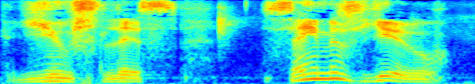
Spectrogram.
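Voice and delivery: scornful, dismissive scoff. Narrating a scene, the speaker voices a character's reply: scoffing. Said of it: "He scoffs".

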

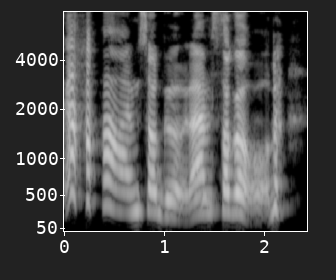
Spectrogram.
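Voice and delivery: put-on vaguely Italian accent, chuckling through. Retelling a drunk character laughed at in a tavern: Italian-ish accent. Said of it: "he became Italian-ish".

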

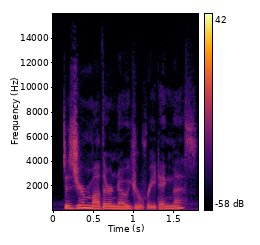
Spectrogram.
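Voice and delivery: very stern, severe, disapproving, reproachful tone. Retelling what a teacher asked about a book being read: imitating Missus Posen, very stern. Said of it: "very sternly".

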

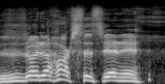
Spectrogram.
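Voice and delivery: put-on Kerry Irish accent. Retelling what someone said to a wife on a visit: imitating a Kerry accent. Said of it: "have you ever heard the Kerry accent?".

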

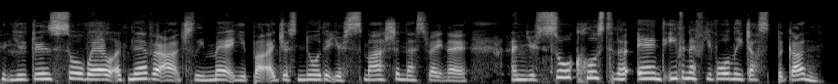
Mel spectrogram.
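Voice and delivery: fake, put-on Scottish accent, cheering tone. Recording a cheering message for Eleanor running a marathon, in a put-on Scottish accent. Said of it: "Should we do it in Scottish?".

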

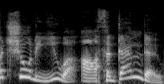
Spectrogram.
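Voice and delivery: slight, thin, reedy little voice, way up high. A stranger addresses the narrator, thin, reedy little voice. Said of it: "a thin, reedy little voice said".

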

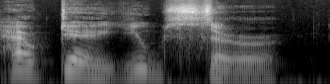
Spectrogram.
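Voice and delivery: very slow, deliberate, every word drawn out. Quoting the reply in the same film scene: Harrison Ford impression. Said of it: "than your Harrison Ford".

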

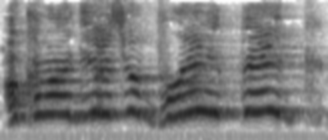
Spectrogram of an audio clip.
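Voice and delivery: high-pitched shouting with voice pushed way up. Pushing someone to answer a question about the show, yelling. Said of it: "Stop yelling at me!".

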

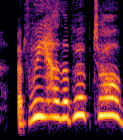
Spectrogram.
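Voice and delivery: shrill, very high-pitched shouting. Retelling waking up after surgery: imitating someone shouting. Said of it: "I was pure shouting".

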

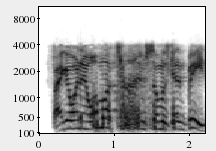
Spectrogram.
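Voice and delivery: high-pitched, angry barking voice.

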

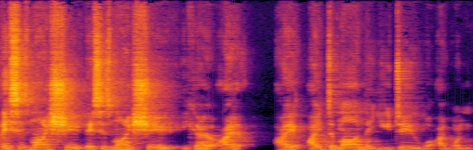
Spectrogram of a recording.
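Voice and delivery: heated, angry shouted rant. Retelling a man squaring up to another at a shoot, retelling angry shouting. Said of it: "starts shouting at each other and he's like".

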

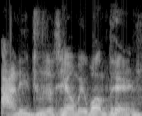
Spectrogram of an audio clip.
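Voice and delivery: preacher voice, Southern. Retelling a scene where a man questions a dying guy: Dusty Rhodes impression. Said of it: "He turned into the American Dream".

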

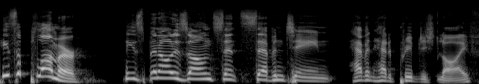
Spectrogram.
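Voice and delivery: poor attempt at South African accent. Describing a man named Wayne to the group, in a bad South African accent. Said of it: "that's not South African, I'm sorry".

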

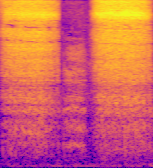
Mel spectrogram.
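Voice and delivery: breathy, hissing cat sound.

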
